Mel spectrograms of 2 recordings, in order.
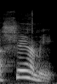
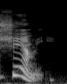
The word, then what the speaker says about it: chamois: am taping this yeah shammy it's like a chamois a chamois how many of you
